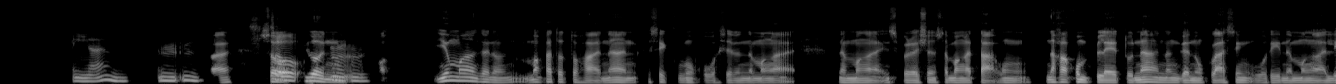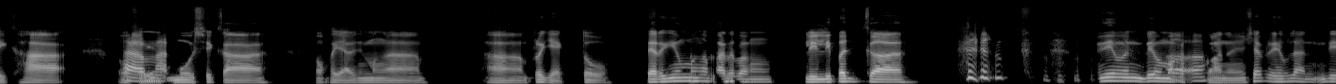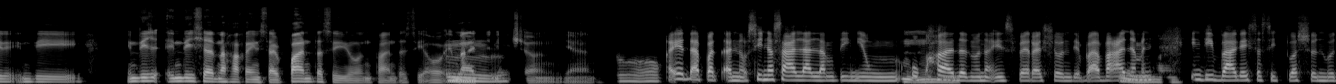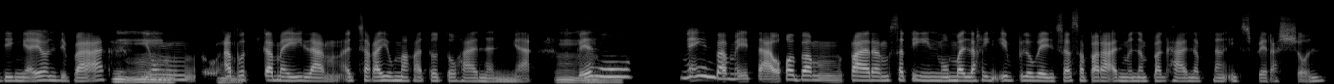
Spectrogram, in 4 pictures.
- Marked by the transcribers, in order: tapping; laugh
- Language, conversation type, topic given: Filipino, podcast, Paano mo hinahanap ang inspirasyon sa araw-araw?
